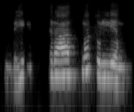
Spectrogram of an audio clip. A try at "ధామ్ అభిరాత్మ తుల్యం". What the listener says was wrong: ధామ్ అభిరాత్మ తుల్యం. ధామ్ ని సెపరేట్ చేయాలి, అభిరాత్మని కలిపేయాలి. యాక్చువల్ గా ధామ్ అభిర్ ఇస్ వన్ వర్డ్, కానీ ధామ్ అభిరాత్మ తుల్యం మనం పాడేటప్పుడు అలా అంటాం.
